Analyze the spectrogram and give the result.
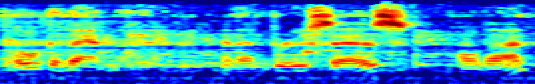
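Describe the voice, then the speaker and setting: A man voicing a cop-show detective with a constricted, pinched voice and drawn-out deadpan lines. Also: deep voice, over loud music, voice pushed down. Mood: urgent. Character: TV cop with a tightly constricted, squashed-face delivery.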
